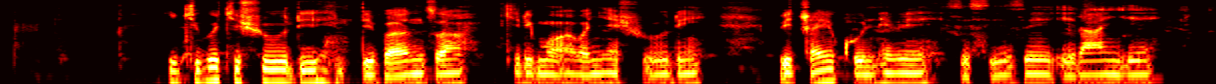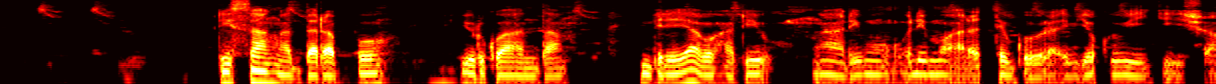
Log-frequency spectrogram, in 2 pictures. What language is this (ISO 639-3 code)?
kin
